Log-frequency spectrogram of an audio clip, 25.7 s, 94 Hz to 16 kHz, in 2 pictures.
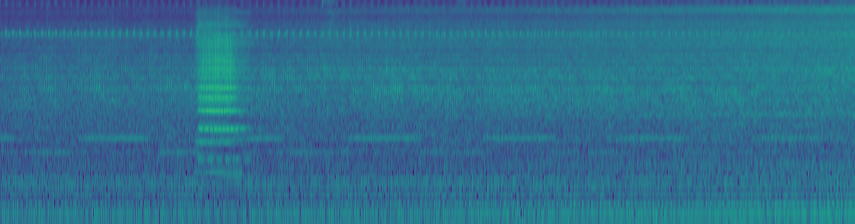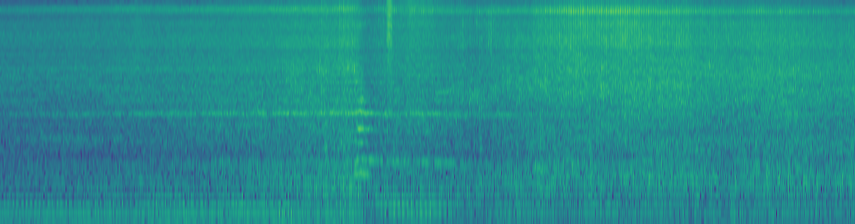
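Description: GE CC 206 (CM20EMP) diesel-electric locomotive sounds a short horn blast about three seconds in, then approaches with its engine and wheel rumble growing louder. It passes at its loudest around two-thirds of the way through, the pitch dropping as it goes by, followed by the clatter of passenger coaches rolling past.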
